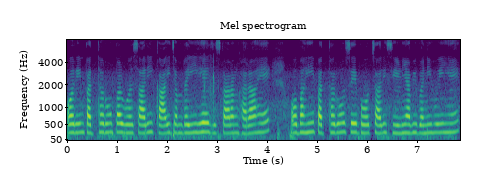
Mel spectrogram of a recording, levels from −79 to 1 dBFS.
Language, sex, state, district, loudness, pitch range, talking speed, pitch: Hindi, female, Uttar Pradesh, Gorakhpur, -17 LUFS, 245-260 Hz, 190 wpm, 250 Hz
